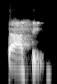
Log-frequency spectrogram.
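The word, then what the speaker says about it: Basi: how to pronounce this is it b-a-s-i graduate Bassey yeah okay it is a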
